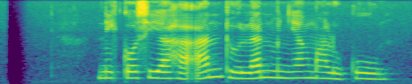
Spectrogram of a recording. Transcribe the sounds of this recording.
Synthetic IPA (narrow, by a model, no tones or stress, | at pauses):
nikosijaɦaʔand̪̥o̤lanməɲaŋmaluku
